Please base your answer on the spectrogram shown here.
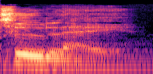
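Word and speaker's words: Thule: called the th Society sometimes alternatively pronounced tulle that had one of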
